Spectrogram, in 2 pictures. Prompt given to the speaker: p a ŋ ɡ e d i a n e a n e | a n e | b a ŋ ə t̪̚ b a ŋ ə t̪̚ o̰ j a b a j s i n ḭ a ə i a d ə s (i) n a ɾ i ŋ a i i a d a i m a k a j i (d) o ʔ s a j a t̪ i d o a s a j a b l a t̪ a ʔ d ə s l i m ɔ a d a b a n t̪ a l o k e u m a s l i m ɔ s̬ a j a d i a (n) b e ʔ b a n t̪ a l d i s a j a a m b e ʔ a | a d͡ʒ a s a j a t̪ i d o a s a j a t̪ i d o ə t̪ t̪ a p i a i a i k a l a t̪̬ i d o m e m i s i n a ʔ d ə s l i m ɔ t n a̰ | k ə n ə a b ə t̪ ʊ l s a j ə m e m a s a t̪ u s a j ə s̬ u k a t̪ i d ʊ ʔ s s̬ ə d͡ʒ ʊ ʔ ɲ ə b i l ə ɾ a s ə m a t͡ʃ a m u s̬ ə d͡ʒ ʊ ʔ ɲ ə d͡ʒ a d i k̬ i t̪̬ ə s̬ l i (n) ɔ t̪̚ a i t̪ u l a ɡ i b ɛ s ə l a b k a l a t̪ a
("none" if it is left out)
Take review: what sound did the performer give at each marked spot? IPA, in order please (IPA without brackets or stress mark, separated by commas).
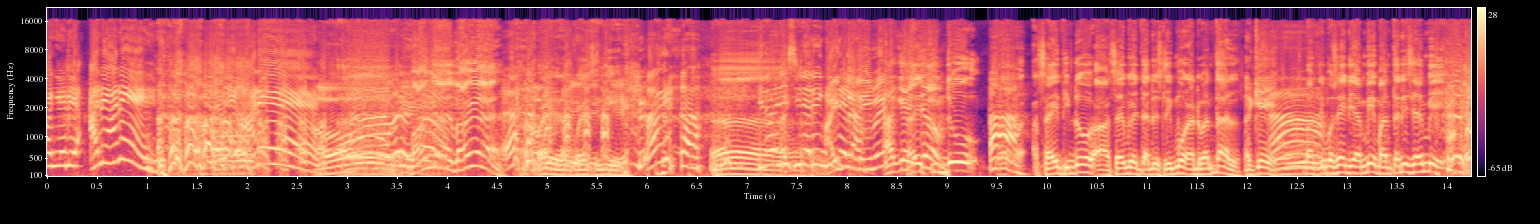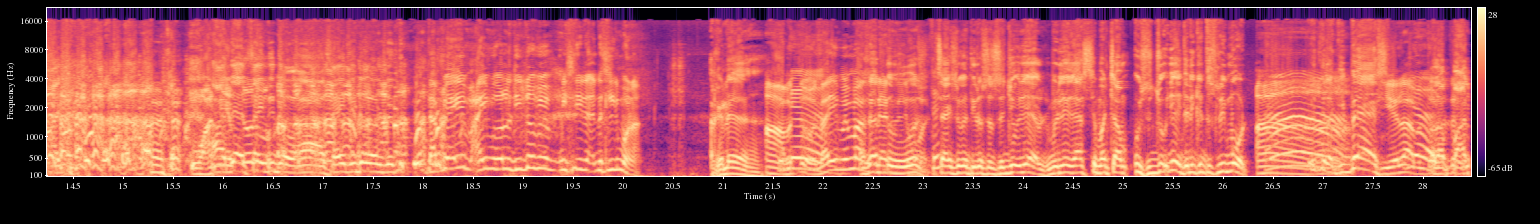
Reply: i, d, m, m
